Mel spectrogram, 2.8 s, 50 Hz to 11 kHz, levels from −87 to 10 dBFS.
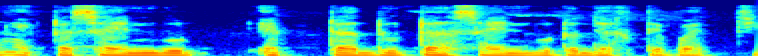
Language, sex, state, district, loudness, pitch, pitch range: Bengali, male, Assam, Hailakandi, -17 LUFS, 125 Hz, 120-130 Hz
